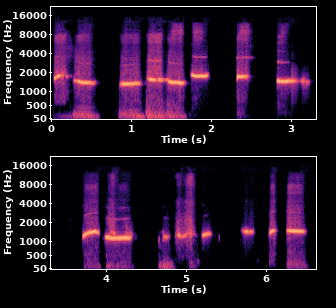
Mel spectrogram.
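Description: A person whistles a march tune, a bright, clear melody in short clipped notes and brief held tones, phrased in quick bursts with short pauses between them. No one speaks.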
